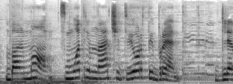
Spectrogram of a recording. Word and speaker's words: Balmain: Так, ударение на последний слог. N не читается, как обычно у французов. Получается Balmain. На англоязычный манер название этого бренда произносится как Balmain. Oh my god, this is Balmain. Но у него французские корни, поэтому правильно будет Balmain.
